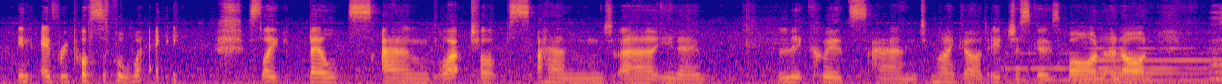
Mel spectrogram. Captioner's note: laughing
